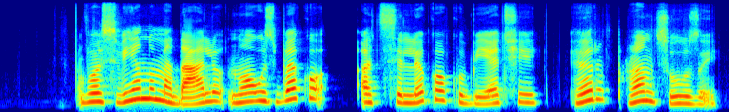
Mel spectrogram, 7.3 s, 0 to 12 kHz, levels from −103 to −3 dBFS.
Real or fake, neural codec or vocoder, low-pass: real; none; 10.8 kHz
